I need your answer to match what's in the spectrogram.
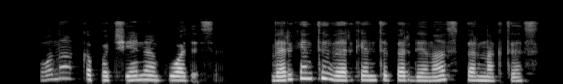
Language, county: Lithuanian, Kaunas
